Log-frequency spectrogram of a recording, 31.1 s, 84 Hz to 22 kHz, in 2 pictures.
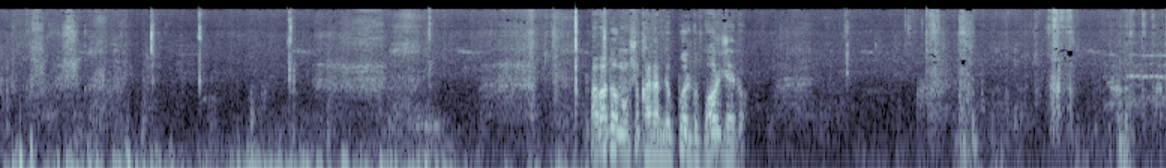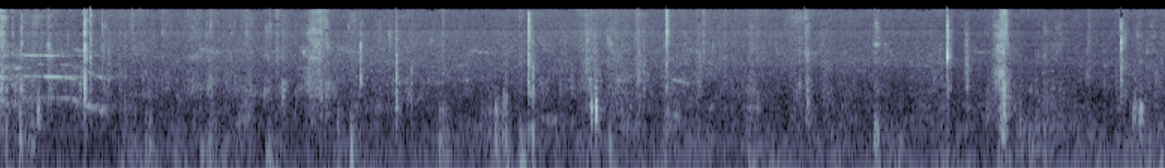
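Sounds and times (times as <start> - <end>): man chewing and lip-smacking: 0.0 - 6.2, 6.8 - 7.9, 11.1 - 31.0.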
